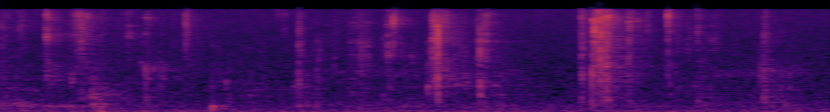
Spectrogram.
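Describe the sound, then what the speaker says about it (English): Tape is peeled and pulled off a pair of Warne scope rings in short crackly tears and snips, close up and fairly quiet, with small crinkling sounds between pulls. "So I can remove the tape,"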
